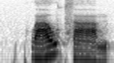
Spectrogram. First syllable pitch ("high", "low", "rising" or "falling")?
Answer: rising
